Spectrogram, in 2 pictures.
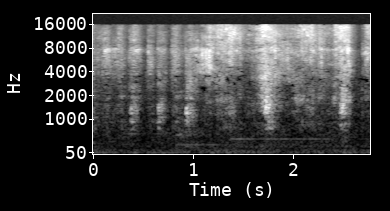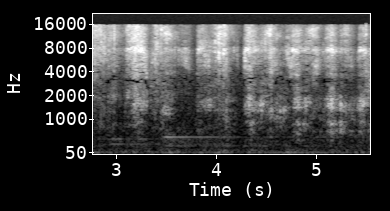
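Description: A fingertip rubs and scratches softly through fine powder.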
